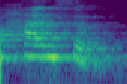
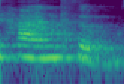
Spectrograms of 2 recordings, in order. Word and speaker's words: handsome: Now handsome. I hear people say handsome. So they use the D, but D is silent.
